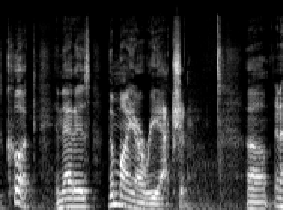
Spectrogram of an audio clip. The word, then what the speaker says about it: Maillard: when bacon is cooked, and that is the Meyer reaction. And how do you spell that?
